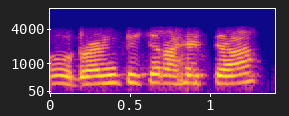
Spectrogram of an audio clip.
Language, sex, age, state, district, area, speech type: Marathi, female, 60+, Maharashtra, Pune, urban, conversation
